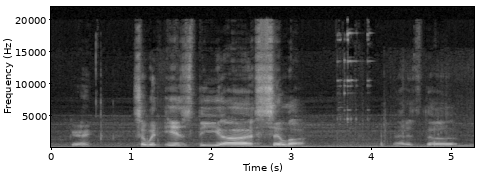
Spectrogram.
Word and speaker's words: Scylla: So it is the Scylla. That is the correct pronunciation.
